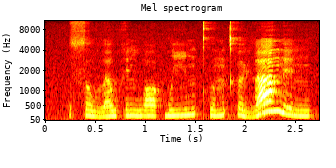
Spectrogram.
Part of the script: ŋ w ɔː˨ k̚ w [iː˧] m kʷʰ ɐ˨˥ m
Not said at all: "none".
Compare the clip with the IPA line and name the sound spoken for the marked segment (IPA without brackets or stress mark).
iː˨˧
